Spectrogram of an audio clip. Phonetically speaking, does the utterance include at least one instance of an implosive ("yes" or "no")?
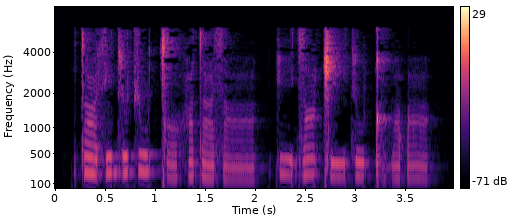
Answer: no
